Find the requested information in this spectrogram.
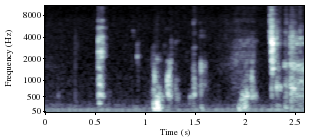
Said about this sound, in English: Sorry, I got to take a water break.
